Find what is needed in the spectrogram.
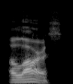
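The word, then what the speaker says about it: Alarys: and is still pronounced Allaris.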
